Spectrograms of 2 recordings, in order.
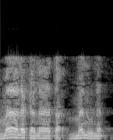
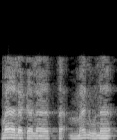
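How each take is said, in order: The two takes are said the same way.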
